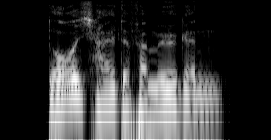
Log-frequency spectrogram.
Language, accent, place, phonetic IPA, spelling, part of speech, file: German, Germany, Berlin, [ˈdʊʁçhaltəfɛɐ̯ˌmøːɡn̩], Durchhaltevermögen, noun, De-Durchhaltevermögen.ogg
- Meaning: stamina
